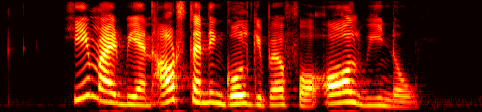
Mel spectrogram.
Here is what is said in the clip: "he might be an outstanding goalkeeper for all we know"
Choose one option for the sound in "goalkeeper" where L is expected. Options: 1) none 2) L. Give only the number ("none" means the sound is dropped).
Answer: 2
